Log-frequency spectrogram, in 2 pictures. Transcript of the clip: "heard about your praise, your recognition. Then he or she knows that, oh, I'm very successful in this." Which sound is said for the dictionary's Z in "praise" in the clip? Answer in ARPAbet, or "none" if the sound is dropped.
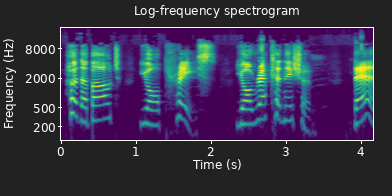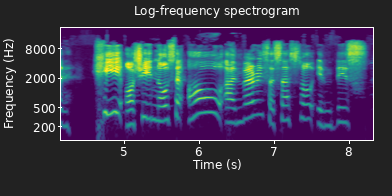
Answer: S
